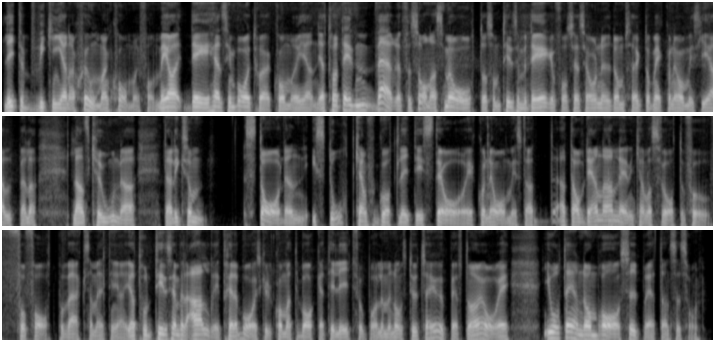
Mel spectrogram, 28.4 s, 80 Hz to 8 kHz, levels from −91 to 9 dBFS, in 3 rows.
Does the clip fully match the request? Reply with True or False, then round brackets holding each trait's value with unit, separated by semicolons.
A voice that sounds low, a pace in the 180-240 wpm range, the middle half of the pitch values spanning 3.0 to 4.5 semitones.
True (110 Hz; 185 wpm; 3.6 semitones)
